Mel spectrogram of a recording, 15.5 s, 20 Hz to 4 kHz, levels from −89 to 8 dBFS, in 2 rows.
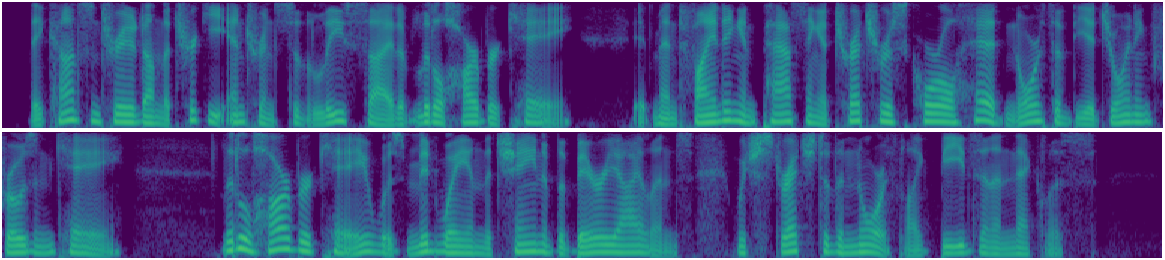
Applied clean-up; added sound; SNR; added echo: none; none; none; none.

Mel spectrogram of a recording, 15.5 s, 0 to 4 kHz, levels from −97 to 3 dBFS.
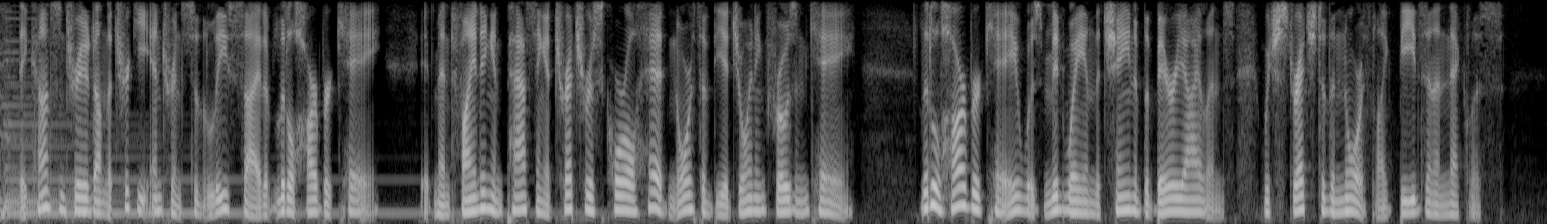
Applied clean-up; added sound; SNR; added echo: none; Acoustic guitar; 20 dB; none.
